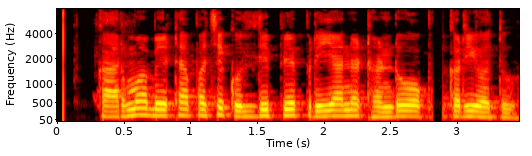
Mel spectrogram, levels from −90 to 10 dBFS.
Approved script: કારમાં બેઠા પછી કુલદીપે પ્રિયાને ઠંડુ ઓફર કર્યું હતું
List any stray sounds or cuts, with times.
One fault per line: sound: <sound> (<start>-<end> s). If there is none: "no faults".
sound: dropout (2.8-2.9 s)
